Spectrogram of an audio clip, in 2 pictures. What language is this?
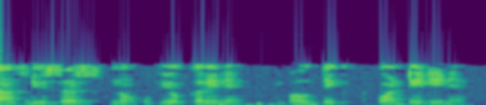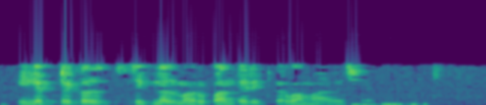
Gujarati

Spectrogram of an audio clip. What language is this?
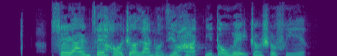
Chinese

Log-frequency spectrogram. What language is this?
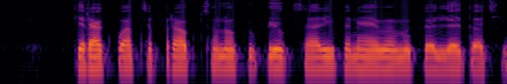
Maithili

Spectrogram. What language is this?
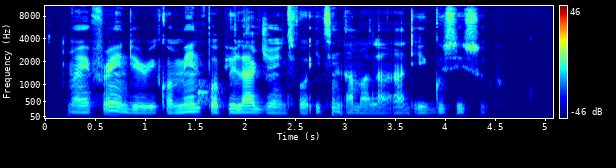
Nigerian Pidgin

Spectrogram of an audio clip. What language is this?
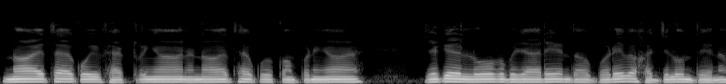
Dogri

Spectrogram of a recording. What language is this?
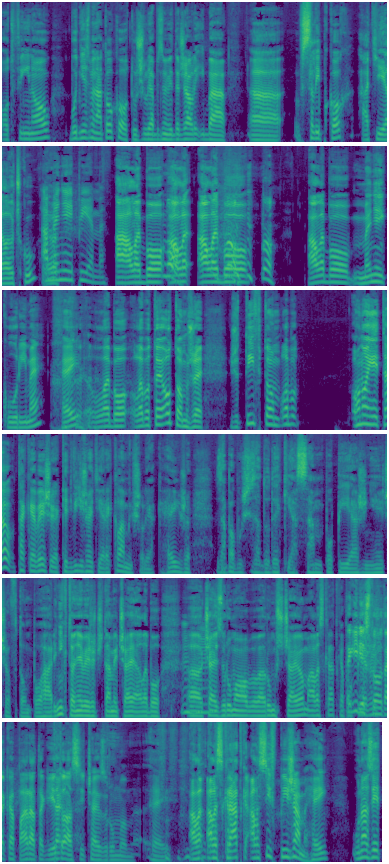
Slovak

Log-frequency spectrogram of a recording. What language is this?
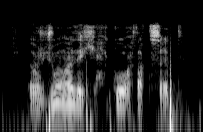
Kabyle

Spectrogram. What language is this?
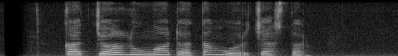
Javanese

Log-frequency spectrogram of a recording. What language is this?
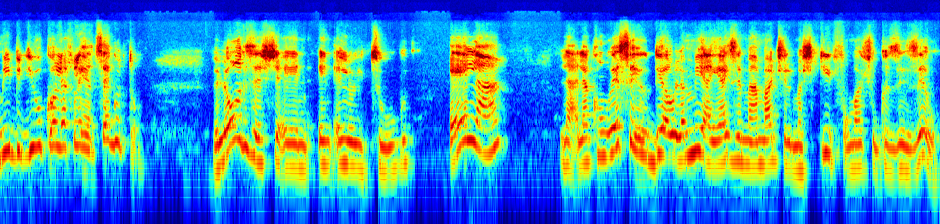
Hebrew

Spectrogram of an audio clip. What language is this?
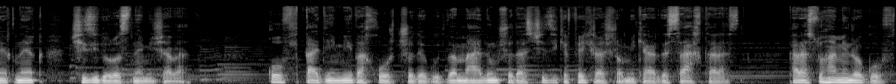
Persian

